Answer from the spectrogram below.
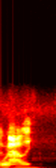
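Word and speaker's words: Mahle: Tyler Malley, I can't say his name. – Yeah, Malley.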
